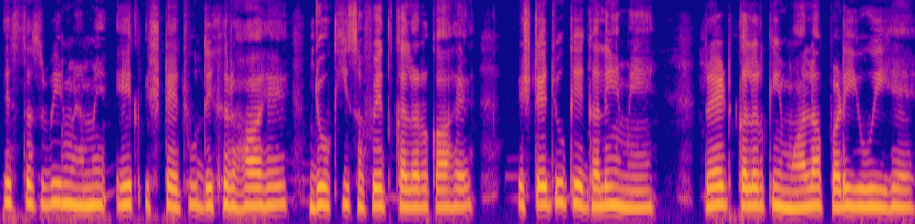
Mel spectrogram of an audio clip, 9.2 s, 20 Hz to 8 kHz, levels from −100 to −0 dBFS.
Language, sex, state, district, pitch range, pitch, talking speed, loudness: Bhojpuri, male, Uttar Pradesh, Gorakhpur, 185-205 Hz, 195 Hz, 170 wpm, -25 LUFS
